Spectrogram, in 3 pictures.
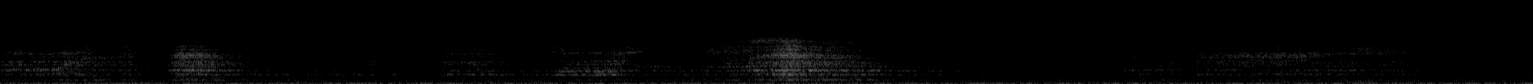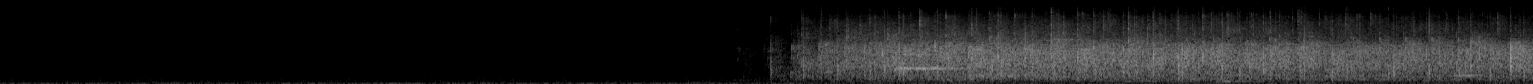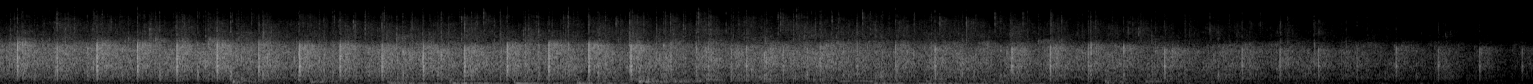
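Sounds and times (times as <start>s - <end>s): audience applause: 22.7s - 45.9s
sharp individual claps: 22.7s - 45.9s.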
